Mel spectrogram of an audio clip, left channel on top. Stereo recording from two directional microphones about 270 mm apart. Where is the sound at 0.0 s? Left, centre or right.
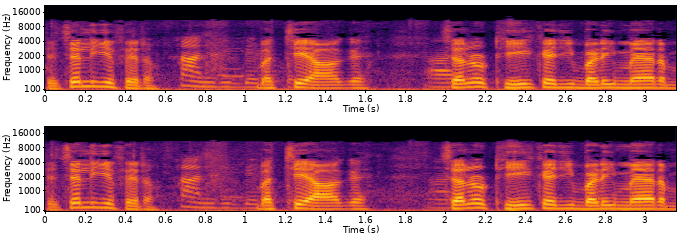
Centre.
